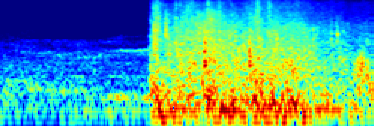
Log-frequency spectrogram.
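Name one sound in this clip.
Water splashes and churns loudly as a large creature bursts through the surface.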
